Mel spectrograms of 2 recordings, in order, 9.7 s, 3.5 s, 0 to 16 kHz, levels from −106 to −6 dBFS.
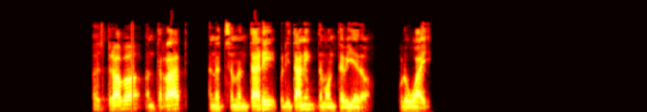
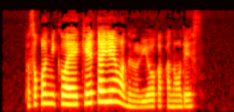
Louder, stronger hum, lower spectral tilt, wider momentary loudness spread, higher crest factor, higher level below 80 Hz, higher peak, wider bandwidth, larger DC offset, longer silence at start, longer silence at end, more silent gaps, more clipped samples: about the same, -19 LUFS vs -19 LUFS; neither; first, -5 dB/octave vs -3 dB/octave; second, 14 LU vs 17 LU; about the same, 22 dB vs 22 dB; first, -58 dBFS vs -78 dBFS; about the same, 0 dBFS vs 0 dBFS; second, 7.8 kHz vs 11.5 kHz; neither; first, 1.4 s vs 0.4 s; first, 3.35 s vs 0.6 s; first, 2.82-3.12 s, 5.62-5.98 s vs none; neither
